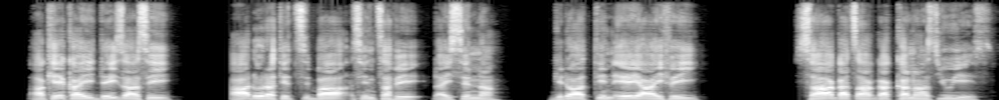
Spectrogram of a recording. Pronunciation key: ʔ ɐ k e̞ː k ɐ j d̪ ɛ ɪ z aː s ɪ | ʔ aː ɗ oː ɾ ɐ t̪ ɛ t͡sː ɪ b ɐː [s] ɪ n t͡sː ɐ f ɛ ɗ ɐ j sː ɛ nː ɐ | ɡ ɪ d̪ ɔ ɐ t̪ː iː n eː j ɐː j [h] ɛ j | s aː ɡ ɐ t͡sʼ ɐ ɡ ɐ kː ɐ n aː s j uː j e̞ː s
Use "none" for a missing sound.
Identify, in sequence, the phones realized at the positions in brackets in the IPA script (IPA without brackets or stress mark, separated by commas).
s, f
